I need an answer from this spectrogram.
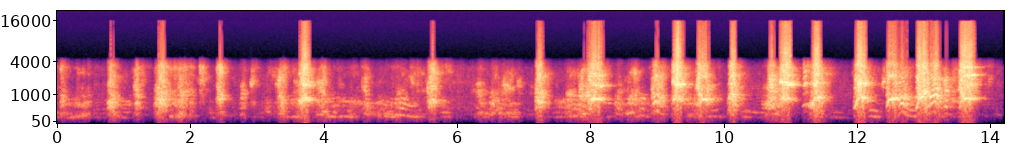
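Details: A Corgi and a Cavalier King Charles Spaniel fighting over a towel trade low rumbling growls broken by sharp yips and barks.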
